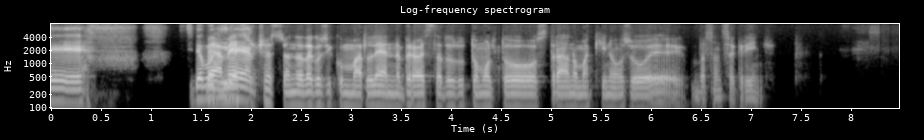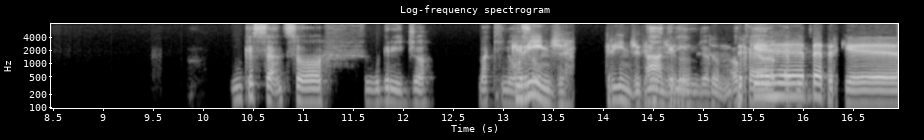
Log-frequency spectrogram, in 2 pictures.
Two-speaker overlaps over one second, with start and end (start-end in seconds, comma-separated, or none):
14.4-16.2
